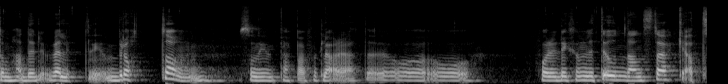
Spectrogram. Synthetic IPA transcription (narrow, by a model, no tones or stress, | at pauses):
d̪̥ɔmɦad̪ːəvɛld̪ɪt̪bɾɔt̪ːɔmsɔmd̪ɪnpʰapːa̰fœɾkʰlɑ̰ːɾa̰ɾa̰t̪ɔɔ | foːɖɛlɪksɔmliːt̪əɵnd̪anst̪øːka̰t̪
